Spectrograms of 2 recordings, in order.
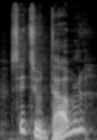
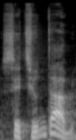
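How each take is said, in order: First: The voice rises at the end. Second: The voice falls at the end. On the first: It asks whether this is a table. "mudar a entonação" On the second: It states that this is a table. "se eu estou afirmando"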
